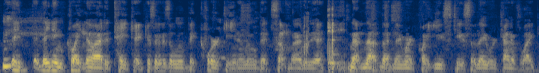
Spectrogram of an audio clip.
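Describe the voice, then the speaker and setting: A man co-hosting a casual film podcast, sounding croaky from a cold and rambling with many fillers and restarts. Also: on the low side, steady tone, a little fast, few pauses, noisy background. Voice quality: gravelly, husky. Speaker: podcast co-host.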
